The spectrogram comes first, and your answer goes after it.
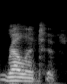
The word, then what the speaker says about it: relative: relative relative relative yes so the emphasis the stresses on the first syllable relative relative all right good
